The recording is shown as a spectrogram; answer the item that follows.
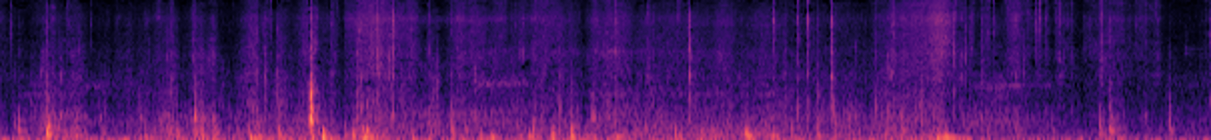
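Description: Metal food tins being worked out of plastic shrink-wrap in a cardboard box: plastic crinkling and rustling, with scattered knocks and clicks of the tins and a thump near the end.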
